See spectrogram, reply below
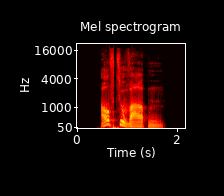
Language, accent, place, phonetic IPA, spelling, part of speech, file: German, Germany, Berlin, [ˈaʊ̯ft͡suˌvaʁtn̩], aufzuwarten, verb, De-aufzuwarten.ogg
- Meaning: zu-infinitive of aufwarten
